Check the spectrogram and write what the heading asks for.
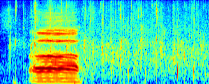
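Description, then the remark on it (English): A short, loud buzzing tone is followed by an audience applauding during a speech on Asian economic growth: many hands clapping in a dense, steady patter that carries on at a moderate level until the end. “That's, I think that needs an applause”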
